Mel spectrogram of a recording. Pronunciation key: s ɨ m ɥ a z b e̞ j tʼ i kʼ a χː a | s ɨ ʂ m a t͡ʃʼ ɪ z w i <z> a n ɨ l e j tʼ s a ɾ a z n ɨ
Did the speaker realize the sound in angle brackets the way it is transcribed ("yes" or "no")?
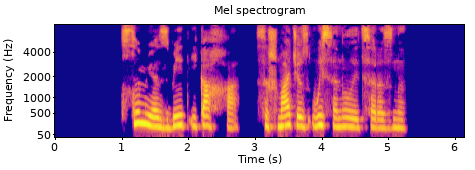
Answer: no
